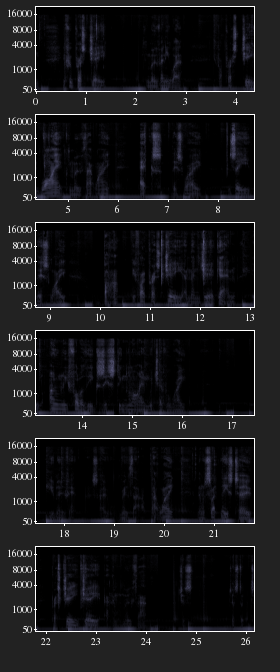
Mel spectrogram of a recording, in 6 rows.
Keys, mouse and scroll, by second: 1.2 g, 11.2 g, 20.5 click, 21.1 shift+click, 22.2 g.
